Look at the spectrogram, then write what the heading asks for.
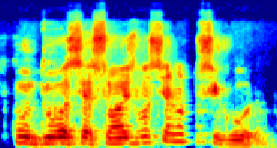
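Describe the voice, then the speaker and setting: Theatre veteran, male, 70s, Brazilian accent. Somewhat raised pitch, loose conversational recollections with repeated words. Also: lively intonation, brisk, mellow. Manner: repeats words, informal storytelling. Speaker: veteran theatre producer, main speaker. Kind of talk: casual reminiscing in a group online talk.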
